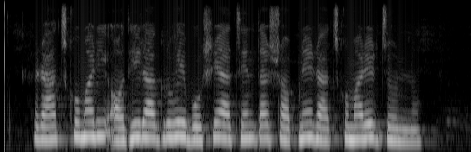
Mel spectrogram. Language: Bangla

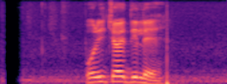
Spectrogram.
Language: Bangla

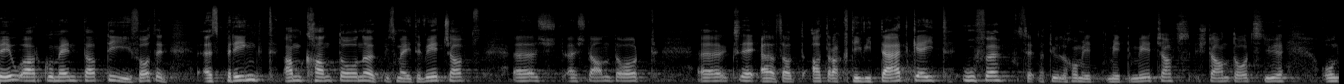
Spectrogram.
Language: Swiss German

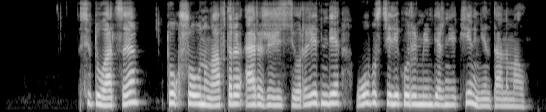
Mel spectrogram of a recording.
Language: Kazakh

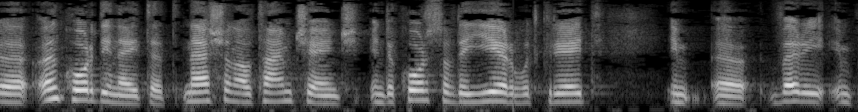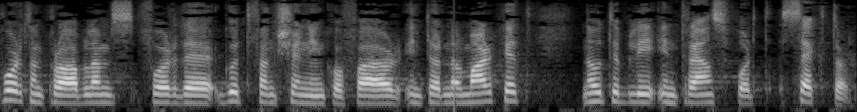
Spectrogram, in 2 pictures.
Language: English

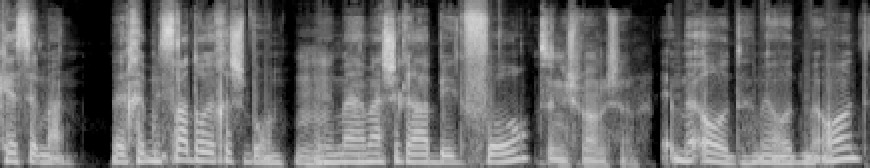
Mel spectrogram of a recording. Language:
Hebrew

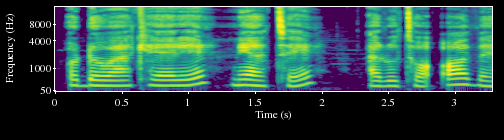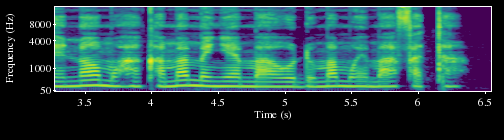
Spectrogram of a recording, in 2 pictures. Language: Kikuyu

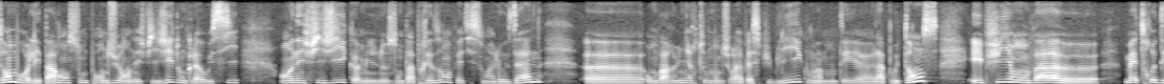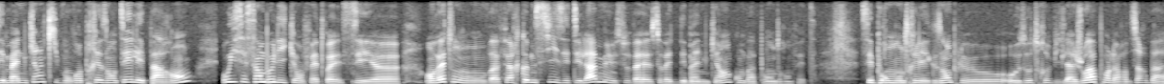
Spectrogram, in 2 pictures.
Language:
French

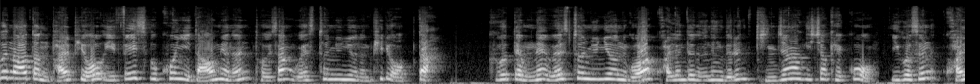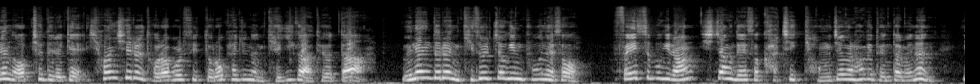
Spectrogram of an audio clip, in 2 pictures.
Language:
Korean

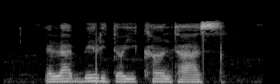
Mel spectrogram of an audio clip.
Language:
Esperanto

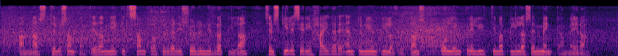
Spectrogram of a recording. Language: Icelandic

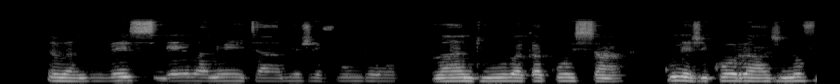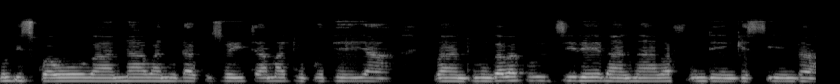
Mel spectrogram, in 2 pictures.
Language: Ndau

